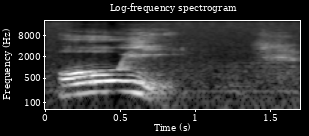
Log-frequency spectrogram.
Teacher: Oi, this is a typical Bengali sound, and two sounds are involved here. One is O and the other is E.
